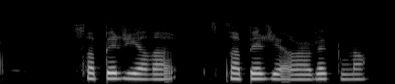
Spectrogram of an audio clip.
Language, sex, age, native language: Icelandic, female, 10, Icelandic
